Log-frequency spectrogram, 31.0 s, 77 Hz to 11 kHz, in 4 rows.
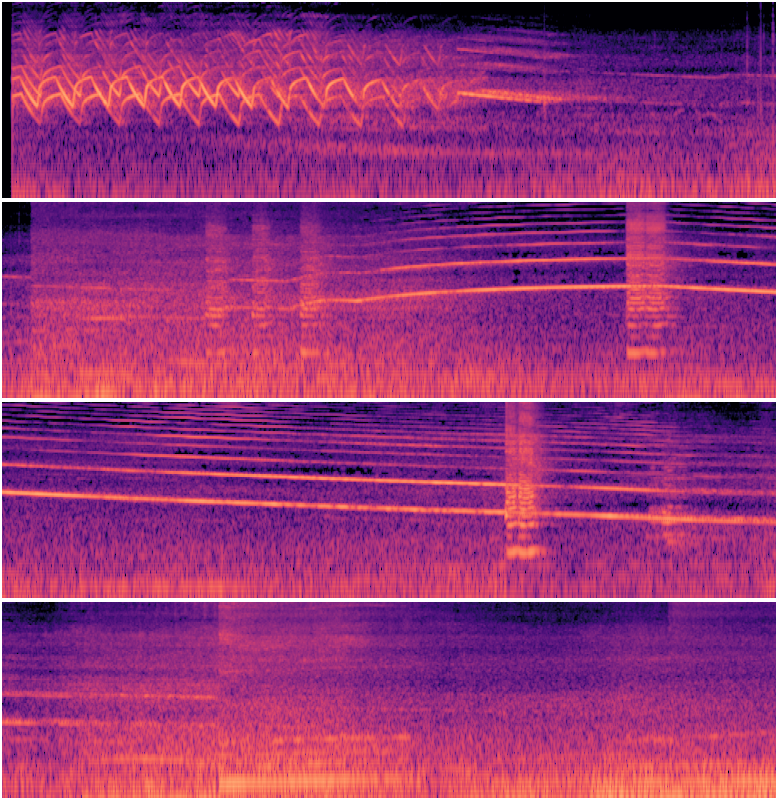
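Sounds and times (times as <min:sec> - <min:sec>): siren yelping: 0:00.1 - 0:08.7, 0:09.8 - 0:25.4
fire engine horn blasts: 0:09.7 - 0:11.2, 0:13.9 - 0:14.6, 0:20.5 - 0:22.6.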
